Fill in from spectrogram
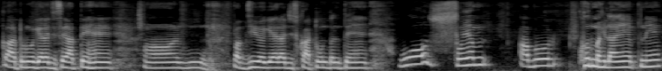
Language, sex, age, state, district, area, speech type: Hindi, male, 45-60, Uttar Pradesh, Lucknow, rural, spontaneous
